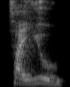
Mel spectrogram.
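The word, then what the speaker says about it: tayub: all right or okay spell t-a-y-u-b right that's tai you taiyu that means okay or all right but if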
